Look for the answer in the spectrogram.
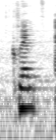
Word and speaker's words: Klimt: The art nerd in me loved all of the like the Klimt. Is that how you say his name? – Klimt, and then Warhol, and then Monet, and beautiful.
